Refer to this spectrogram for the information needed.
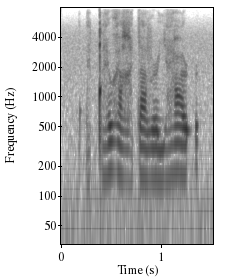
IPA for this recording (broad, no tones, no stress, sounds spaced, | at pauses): ʔ æ̤ ǃ æ̤ ʊ̯ ɣ a ʁ e̤ t a v ə˞ j æ̤ ʕ ə˞ ʔ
